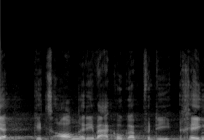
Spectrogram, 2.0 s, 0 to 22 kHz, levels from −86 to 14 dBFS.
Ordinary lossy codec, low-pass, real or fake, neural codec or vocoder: none; 14.4 kHz; fake; vocoder, 48 kHz, 128 mel bands, Vocos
